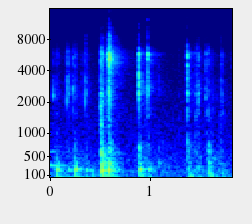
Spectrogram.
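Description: Keys tapped on a computer keyboard while a password is entered in a terminal, several quick separate clicks in short bursts, close and clear with no talking.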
